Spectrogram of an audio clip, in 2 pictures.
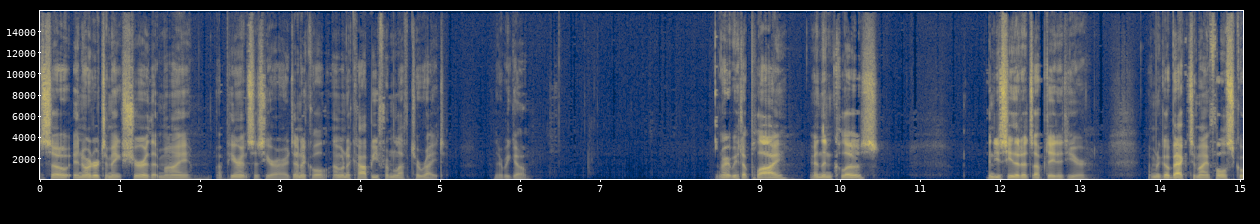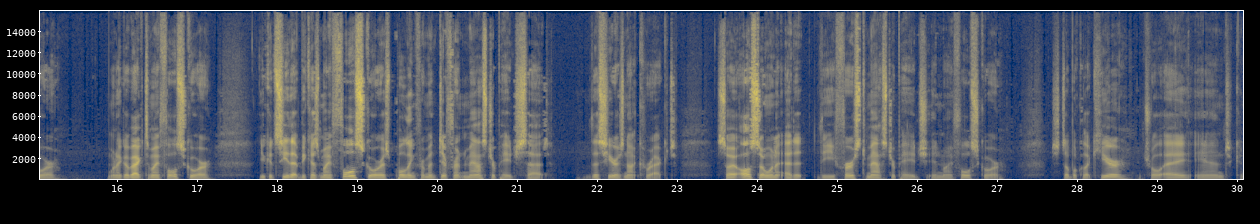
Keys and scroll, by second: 28.2 ctrl+a.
